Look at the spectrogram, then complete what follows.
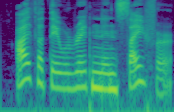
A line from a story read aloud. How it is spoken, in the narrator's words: I said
